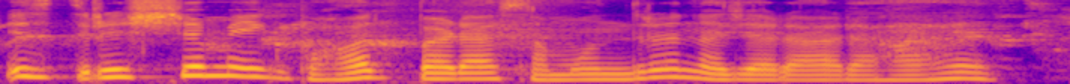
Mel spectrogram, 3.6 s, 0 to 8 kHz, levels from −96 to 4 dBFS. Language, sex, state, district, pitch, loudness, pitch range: Hindi, female, Assam, Kamrup Metropolitan, 210 Hz, -16 LUFS, 185-265 Hz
